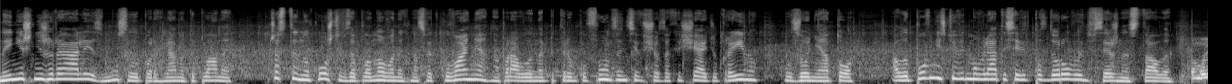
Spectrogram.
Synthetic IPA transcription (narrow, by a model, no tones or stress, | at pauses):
nɪnʲiʃnʲiʒreɑlʲijizmusɪlˠɪpeɾeɦlʲanʊt̪ɪplˠɑnɪ | t͡ʃɐst̪ɪnʊkɔʃtʲiwzɐplˠɐnɔʋɐnɪxnɐsʲʋʲɐt̪kʊʋɑnʲːɐnɐpɾɑʋɪlˠɪnɐpʲit̪t̪ːɾɪmkʊfɾɔnzɐnʲt͡sʲiwʃt͡ʃɔzɐxɪʃt͡ʃajʊtʲʊkɾɐjinʊ | uzɔnʲiɐt̪ɔ | ɐlˠɛpɔwnʲisʲtʲʊʋʲid̪mɔwlʲat̪ɪsʲɐʋʲid̪̚pɔzd̪ɔɾɔʋlˠenʲwsɛʒnɛst̪ɑlˠɪ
